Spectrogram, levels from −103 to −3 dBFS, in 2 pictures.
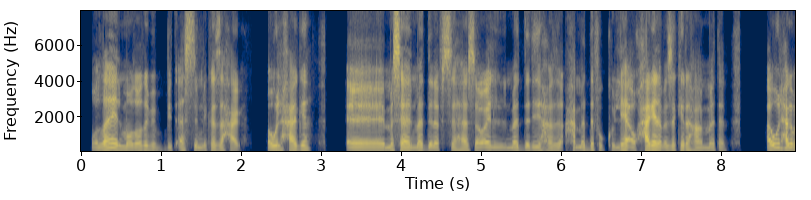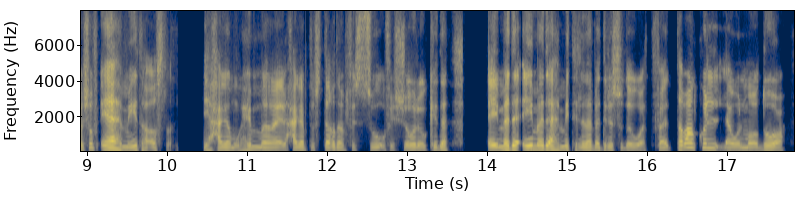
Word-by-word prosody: والله 190 Hz, -, +5 dB
الموضوع 160 Hz, -5 st, -1 dB
ده 190 Hz, -, -1 dB
ب 135 Hz, -2 st, -23 dB
بيتقسم 140 Hz, +1 st, -2 dB
لكذا 130 Hz, +1 st, -2 dB
حاجة، -, -, -1 dB, 0.3 s
أول 180 Hz, +3 st, +1 dB
حاجة، 180 Hz, +4 st, +2 dB, 0.5 s
آآ 115 Hz, -1 st, +3 dB
مثلًا 150 Hz, +3 st, +6 dB
المادة 145 Hz, +1 st, -2 dB
نفسها 145 Hz, +4 st, +1 dB
سواء 130 Hz, 0 st, +2 dB
المادة 135 Hz, +1 st, -5 dB
دي 145 Hz, +1 st, -3 dB
ه 140 Hz, +1 st, -4 dB
ح -, -, -2 dB
مادة 145 Hz, +2 st, -6 dB
في 145 Hz, -, -11 dB
الكُليّة 130 Hz, +4 st, +1 dB
أو -, -, +1 dB
حاجة 170 Hz, +2 st, +8 dB
أنا 175 Hz, -, +7 dB
باذاكرها 145 Hz, +4 st, -2 dB
عامةً، 115 Hz, -5 st, -5 dB, 0.5 s
أول 245 Hz, +3 st, +2 dB
حاجة 230 Hz, -, +5 dB
باشوف 225 Hz, 0 st, -3 dB
إيه 195 Hz, -, +4 dB
أهميتها 150 Hz, +3 st, -4 dB
أصلًا، -, -, -5 dB, 0.4 s
هي 130 Hz, -, -4 dB
حاجة 145 Hz, 0 st, -1 dB
مهمة، 135 Hz, +2 st, -6 dB, 0.2 s
ال -, -, -4 dB
حاجة 140 Hz, +1 st, 0 dB
بتستخدم 135 Hz, +1 st, -5 dB
في 125 Hz, -, -14 dB
السوق، 135 Hz, +5 st, -2 dB
في -, -, -9 dB
الشغل 140 Hz, +4 st, -4 dB
وكده، 145 Hz, +4 st, -5 dB, 0.5 s
إيه 135 Hz, 0 st, +6 dB
مدى 180 Hz, +4 st, +4 dB
إيه 180 Hz, +1 st, +5 dB
مدى 185 Hz, -1 st, +2 dB
أهمية 160 Hz, +1 st, -2 dB
اللي 140 Hz, 0 st, -7 dB
أنا 150 Hz, -, -1 dB
بادرسه 130 Hz, -2 st, -4 dB
دوّة؟ 110 Hz, -2 st, -5 dB
فطبعًا 200 Hz, -, 0 dB
كل 235 Hz, -2 st, -3 dB
لو 125 Hz, 0 st, -3 dB
الموضوع 125 Hz, +3 st, -3 dB
140 Hz, 190 wpm, -26 LUFS, 130-165 Hz, 0.5 s, حاجة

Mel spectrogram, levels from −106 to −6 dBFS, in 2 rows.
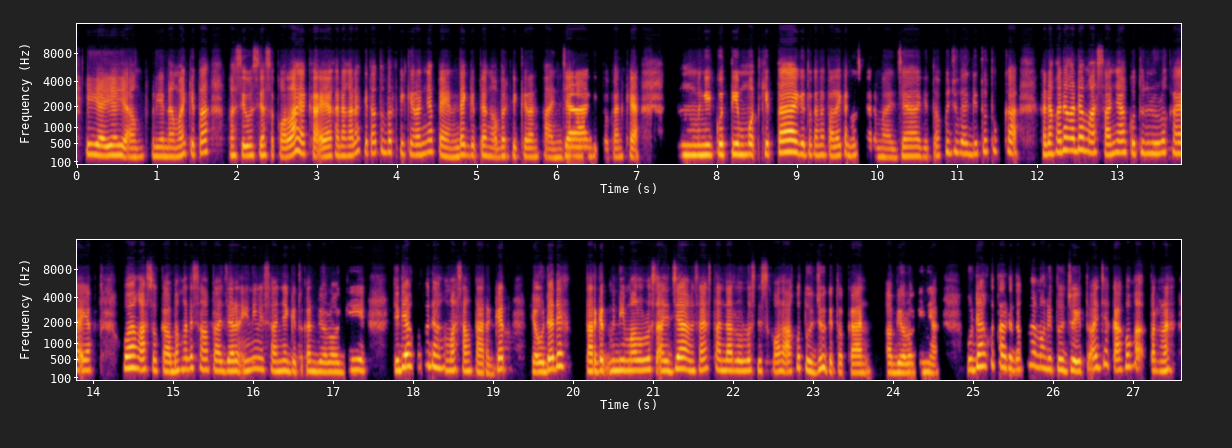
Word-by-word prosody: Iya 235 Hz, -1 st, +2 dB
iya, 220 Hz, +1 st, +3 dB
ya 195 Hz, -, +2 dB
ampun, 195 Hz, +2 st, -10 dB
ya -, -, -2 dB
namanya 210 Hz, +5 st, -1 dB
kita 260 Hz, +4 st, +1 dB, 0.3 s
masih 215 Hz, 0 st, -1 dB
usia 220 Hz, 0 st, -1 dB
sekolah 190 Hz, +7 st, +2 dB
ya, -, -, +3 dB
Kak, -, -, +4 dB
ya, -, -, +4 dB
kadang-kadang 215 Hz, +6 st, -1 dB
kita 265 Hz, 0 st, -2 dB
tuh 300 Hz, -, -6 dB
berpikirannya 255 Hz, -1 st, -3 dB
pendek 205 Hz, +1 st, 0 dB
gitu -, -, -8 dB
ya, 220 Hz, -, +2 dB
enggak 195 Hz, -1 st, -7 dB
berpikiran 195 Hz, -1 st, -4 dB
panjang 200 Hz, +3 st, +3 dB
gitu, 190 Hz, -, -16 dB
kan. 185 Hz, +1 st, -4 dB
Kayak -, -, +1 dB, 0.7 s
mengikuti 230 Hz, +2 st, +2 dB
mood 240 Hz, -1 st, 0 dB
kita 245 Hz, +3 st, +1 dB, 0.2 s
gitu, 235 Hz, -1 st, 0 dB
kan, 225 Hz, -, -4 dB
apalagi 210 Hz, 0 st, -2 dB
kan 220 Hz, -, -3 dB
usia 215 Hz, -3 st, -13 dB
remaja, 180 Hz, +1 st, -6 dB, 0.2 s
gitu. 185 Hz, -, -12 dB
Aku 220 Hz, -, -7 dB
juga 270 Hz, -3 st, -3 dB
gitu 255 Hz, +4 st, -7 dB
tuh, 315 Hz, -, -9 dB
Kak. -, -, 0 dB, 0.3 s
Kadang-kadang 280 Hz, +7 st, +3 dB
ada 335 Hz, +1 st, +4 dB
masanya 265 Hz, -1 st, +1 dB
aku 265 Hz, -, -5 dB
tuh 275 Hz, -, -3 dB
dulu 255 Hz, +2 st, 0 dB
kayak 255 Hz, -2 st, +1 dB
yang, 240 Hz, -, -7 dB, 0.4 s
wah 285 Hz, +1 st, +7 dB
enggak 250 Hz, 0 st, +2 dB
suka 235 Hz, -1 st, -3 dB
banget 245 Hz, +3 st, -1 dB
deh 280 Hz, -, -2 dB
sama 250 Hz, -2 st, -1 dB
pelajaran 225 Hz, -1 st, +1 dB
ini, 240 Hz, +3 st, -2 dB
misalnya 225 Hz, -2 st, -2 dB
gitu 210 Hz, -, -4 dB
kan, 220 Hz, -, +1 dB
biologi. 205 Hz, +1 st, -2 dB, 0.5 s
Jadi, 235 Hz, +5 st, +3 dB
aku 310 Hz, -1 st, -6 dB
tuh 355 Hz, -, -9 dB
udah 310 Hz, -3 st, +2 dB
memasang 235 Hz, -1 st, -1 dB
target, 195 Hz, +6 st, +1 dB, 0.4 s
ya 200 Hz, -, +4 dB
udah 250 Hz, +5 st, +6 dB
deh, 330 Hz, -, +2 dB, 0.3 s
target 220 Hz, +1 st, +5 dB
minimal 235 Hz, 0 st, +2 dB
lulus 255 Hz, +1 st, 0 dB
aja, 230 Hz, +4 st, +3 dB
misalnya 245 Hz, +3 st, -1 dB
standar 235 Hz, -2 st, +1 dB
lulus 230 Hz, +1 st, 0 dB
di -, -, -2 dB
sekolah 215 Hz, 0 st, -2 dB
aku 285 Hz, -, -3 dB
7 230 Hz, +4 st, +2 dB
gitu 200 Hz, -1 st, -4 dB
kan, 195 Hz, 0 st, +4 dB, 0.3 s
eee, 200 Hz, -, 0 dB
biologinya. 195 Hz, 0 st, 0 dB, 0.4 s
Udah 285 Hz, +6 st, +4 dB
aku 350 Hz, -, -6 dB
target 290 Hz, -3 st, +3 dB
aku 255 Hz, -, -16 dB
memang 300 Hz, -4 st, -1 dB
di -, -, -4 dB
7 240 Hz, -1 st, +3 dB
itu -, -, -12 dB
aja, 295 Hz, +6 st, -1 dB
Kak, 240 Hz, -, +5 dB
aku 315 Hz, -, -1 dB
enggak -, -, +1 dB
pernah 225 Hz, +1 st, 0 dB
230 Hz, 215 wpm, -23 LUFS, 210-255 Hz, 0.7 s, wah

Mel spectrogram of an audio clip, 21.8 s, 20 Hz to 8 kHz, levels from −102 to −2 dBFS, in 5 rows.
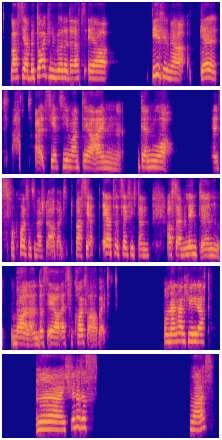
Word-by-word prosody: Was 230 Hz, +1 st, +2 dB
ja 240 Hz, -3 st, +4 dB
bedeuten 250 Hz, +1 st, +2 dB
würde, 230 Hz, -2 st, +1 dB
dass 215 Hz, 0 st, -2 dB
er 210 Hz, -2 st, +2 dB, 0.9 s
viel, 310 Hz, +3 st, +4 dB
viel 255 Hz, -3 st, 0 dB
mehr 195 Hz, -3 st, 0 dB, 0.3 s
Geld 225 Hz, -2 st, +2 dB, 0.2 s
hat -, -, -14 dB, 0.2 s
als -, -, -3 dB
jetzt 190 Hz, -1 st, -4 dB
jemand, 185 Hz, -3 st, -4 dB
der 190 Hz, -4 st, +1 dB
einen 165 Hz, -4 st, -2 dB, 0.4 s
der 195 Hz, -2 st, -2 dB
nur 185 Hz, -1 st, -2 dB, 0.9 s
als -, -, -4 dB
Verkäufer 225 Hz, -4 st, -5 dB
zum 185 Hz, -, -8 dB
Beispiel 165 Hz, -1 st, -6 dB
arbeitet. 420 Hz, 0 st, -7 dB
Was -, -, -1 dB
ja 430 Hz, -, +3 dB, 0.2 s
eher 240 Hz, 0 st, +5 dB
tatsächlich 210 Hz, -4 st, -3 dB
dann 185 Hz, 0 st, -7 dB, 0.3 s
auf 200 Hz, 0 st, -1 dB
seinem 190 Hz, 0 st, -1 dB
LinkedIn 190 Hz, -5 st, -1 dB
war 185 Hz, -2 st, +2 dB
dann, 170 Hz, -, -3 dB
dass 190 Hz, +2 st, -2 dB
er 185 Hz, -2 st, +4 dB
als 185 Hz, 0 st, -2 dB
Verkäufer 205 Hz, +1 st, 0 dB
arbeitet. -, -, -8 dB, 0.9 s
Und 225 Hz, 0 st, -2 dB
dann 225 Hz, +1 st, +5 dB
habe 250 Hz, -1 st, +6 dB
ich 240 Hz, -, -6 dB
mir 240 Hz, -1 st, +2 dB
gedacht: 230 Hz, -1 st, +3 dB, 0.9 s
„Äh, 235 Hz, -1 st, +5 dB
ich 230 Hz, -, -3 dB
finde 290 Hz, +3 st, +2 dB
das" 295 Hz, 0 st, -1 dB, 1.9 s
Was? 235 Hz, +5 st, 0 dB
215 Hz, 135 wpm, -26 LUFS, 190-235 Hz, 1.9 s, habe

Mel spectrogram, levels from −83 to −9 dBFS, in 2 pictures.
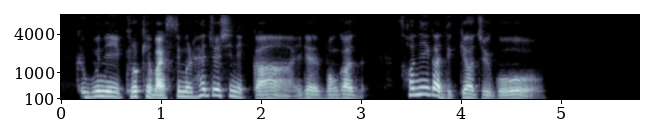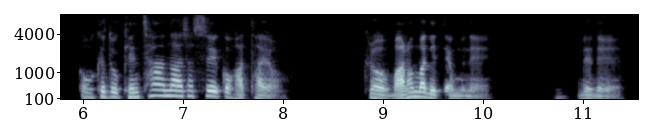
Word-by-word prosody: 그분이 165 Hz, 0 st, +2 dB
그렇게 175 Hz, 0 st, +2 dB
말씀을 155 Hz, -, +3 dB
해 215 Hz, -, +3 dB
주시니까 145 Hz, -, 0 dB
이게 120 Hz, +1 st, -1 dB
뭔가 115 Hz, +2 st, -1 dB
그 -, -, -19 dB, 0.3 s
선의가 240 Hz, -1 st, +4 dB
느껴지고 115 Hz, -, -2 dB, 1.1 s
어 145 Hz, -1 st, -7 dB
그래도 155 Hz, -2 st, -2 dB
괜찮아하셨을 180 Hz, +1 st, 0 dB
것 -, -, -1 dB
같아요 70 Hz, 0 st, -5 dB, 0.7 s
그런 125 Hz, -5 st, -1 dB
말 110 Hz, +1 st, +4 dB
한마디 155 Hz, -6 st, +3 dB
때문에. 85 Hz, -6 st, -7 dB, 0.6 s
음 140 Hz, +2 st, -26 dB
네네. 90 Hz, -8 st, -7 dB
135 Hz, 270 characters per minute, -25 LUFS, 110-170 Hz, 1.1 s, 선의가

